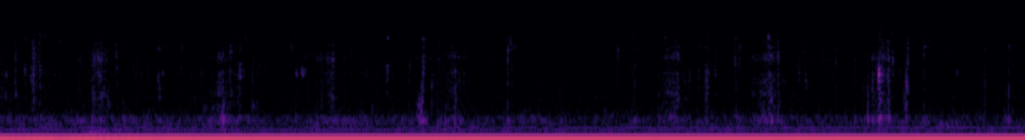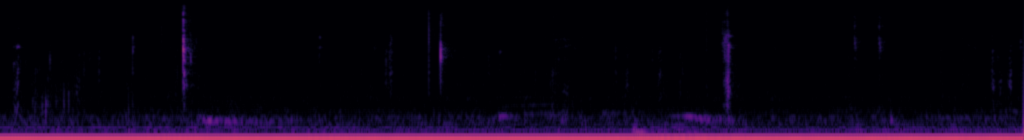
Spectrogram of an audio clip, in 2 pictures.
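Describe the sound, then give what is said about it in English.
Someone chews and crunches food with a steady run of moist, crackly bites and sharp clicks, repeating irregularly over a low, steady background hum, with no talking. “I'm eating.”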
